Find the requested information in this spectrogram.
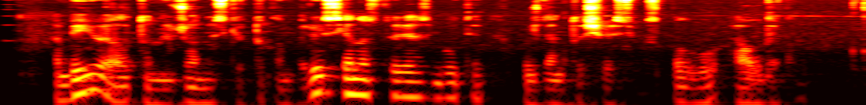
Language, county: Lithuanian, Šiauliai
